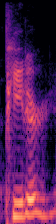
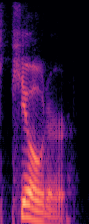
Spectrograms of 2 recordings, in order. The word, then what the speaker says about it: Pyotr: Like, you can do that and call him Peter, but he's Russian, and it's Pyotr. And it's spelled funny as well. – P-E-T-R, I think.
